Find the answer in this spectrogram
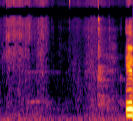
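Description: A quiet pause with a faint hiss and one soft click about one and a half seconds in, then a man's voice starts near the end.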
